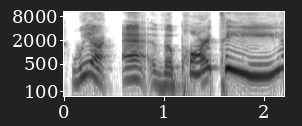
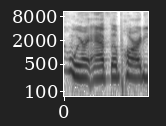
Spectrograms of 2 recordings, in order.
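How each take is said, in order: First: Slow, stretched words rising high at the end; drawn-out announcement. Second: Said in the usual way. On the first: Pretend. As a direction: draw out "party" in a playful singsong. Drawn-out announcement of next scene.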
